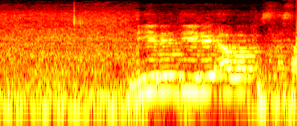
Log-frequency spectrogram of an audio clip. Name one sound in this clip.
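A man gives instructions through a loudspeaker outdoors.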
